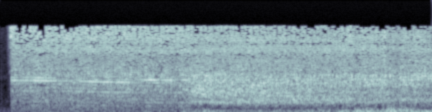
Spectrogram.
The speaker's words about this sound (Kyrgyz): Таң атпай короосунда мындай ызылдаган үнү угулган Сарыбай айылынын тургуну Казак Абдыкеев колундагы станоктору менен айылдаштарынын шаймандарын оңдоп берип жатат.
